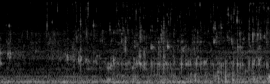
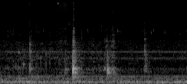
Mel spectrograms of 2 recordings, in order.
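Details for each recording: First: DIY 20-gallon sump under 75-gallon aquarium, drain without net: continuous loud splashing, gurgling and dripping as water guzzles down the drain pipe, air-sucking flow; fixed by setting a small net in the drain. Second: DIY 20-gallon sump under 75-gallon aquarium, after placing a broken net in the drain: only soft low trickle with faint occasional ticks, no gurgling or slurping; drain noise instantly gone.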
